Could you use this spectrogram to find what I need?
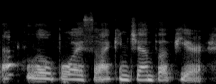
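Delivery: sweet, cute, small, high-pitched kitty voice. Speaking as a big cat who thinks he is small: voicing the cat, cute little voice. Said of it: "He says".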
